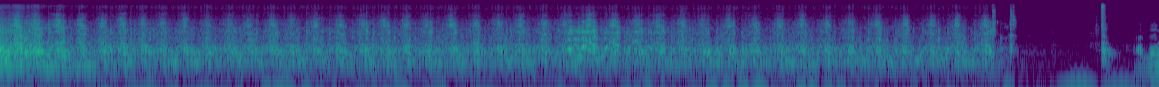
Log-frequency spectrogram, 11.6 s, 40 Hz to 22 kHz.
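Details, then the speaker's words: 1976 HX Holden Ute revival, carby leaking fuel at base: steady starter churn about two beats per second, light knock, no firing; owner suspects ignition; cranks but won't start with knocking. "I can hear something knocking in there already. Which, I wonder if it's not starting because the ignition."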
